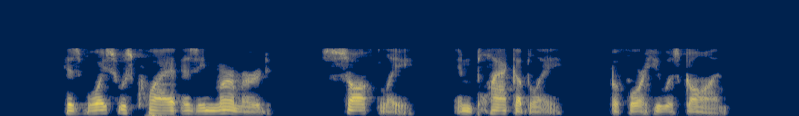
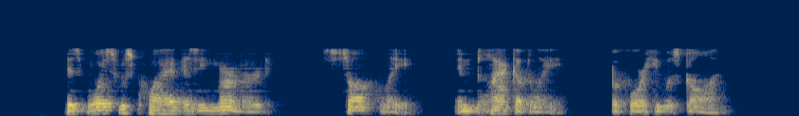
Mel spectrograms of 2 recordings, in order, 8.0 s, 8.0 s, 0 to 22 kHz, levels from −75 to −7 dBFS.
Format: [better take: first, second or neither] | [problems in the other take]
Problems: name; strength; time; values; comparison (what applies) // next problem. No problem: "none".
first | noise reduction (neural mask model DeepFilterNet 3)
